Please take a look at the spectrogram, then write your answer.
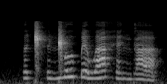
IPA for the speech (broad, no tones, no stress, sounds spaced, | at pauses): ə ǁʰ ʏ ŋ͡ǁ o ɓ ɛ w a h ɛ ŋ ɡ a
